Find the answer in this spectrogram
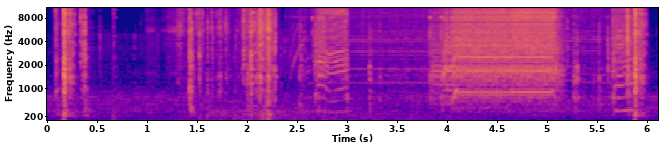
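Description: Mechanical sound effects: several sharp clicks and knocks, a brief pitched sound that dips and rises, then about a second of steady whirring with a held tone, and a loud click near the end.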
